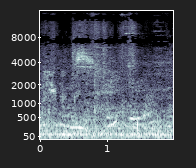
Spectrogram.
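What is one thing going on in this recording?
A hand slides books on a shelf.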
